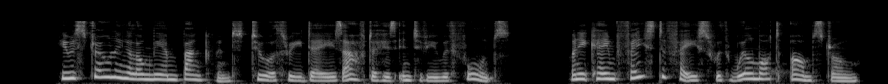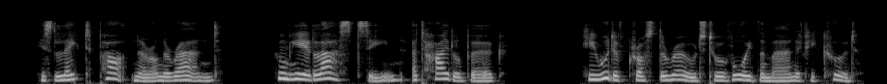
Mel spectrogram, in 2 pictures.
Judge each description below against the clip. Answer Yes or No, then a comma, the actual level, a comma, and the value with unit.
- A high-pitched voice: Yes, high, 200 Hz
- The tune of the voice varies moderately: No, wide, 5.7 semitones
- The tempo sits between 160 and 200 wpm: Yes, average, 170 wpm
